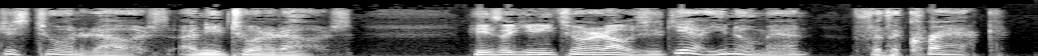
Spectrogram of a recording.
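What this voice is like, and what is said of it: Impression of a Baldwin brother. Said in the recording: “That's not a bad impersonation either ... Kind of all of the Baldwin brothers kind of sound like that. They all kind of have that, you know, that kind of voice.”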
